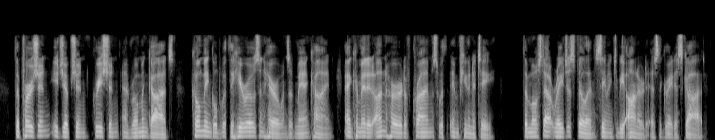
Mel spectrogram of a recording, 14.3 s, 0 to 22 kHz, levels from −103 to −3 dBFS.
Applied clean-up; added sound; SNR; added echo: none; none; none; none.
